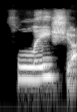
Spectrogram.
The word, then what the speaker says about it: fellatio: And last time we talked about cunnilingus or eating pussy, and today we're talking about fellatio. I always am super conscious of how I pronounce it. Do I pronounce it correctly? – You pronounce it wonderfully. Very sexy, in fact.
